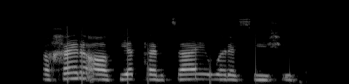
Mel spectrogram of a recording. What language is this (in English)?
Pashto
